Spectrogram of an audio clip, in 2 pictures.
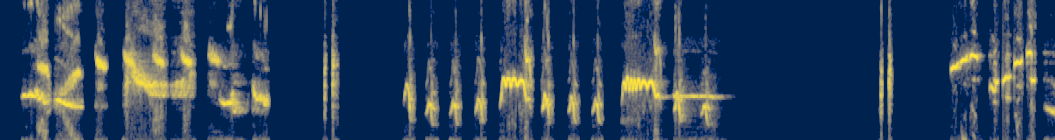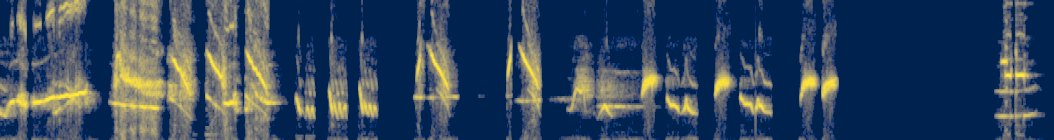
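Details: Male Sikatan Bambu flycatcher, also called Sulingan Pring or Tledekan Gunung, in loud full song used as a master for training young magpie-robins: rapid, varied high chirps, trills and whistled slurs in bursts separated by brief pauses.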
